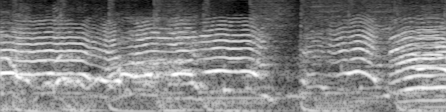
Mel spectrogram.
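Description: High-pitched, excited yelling and squealing from people urging the runner on, over background music with a beat.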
